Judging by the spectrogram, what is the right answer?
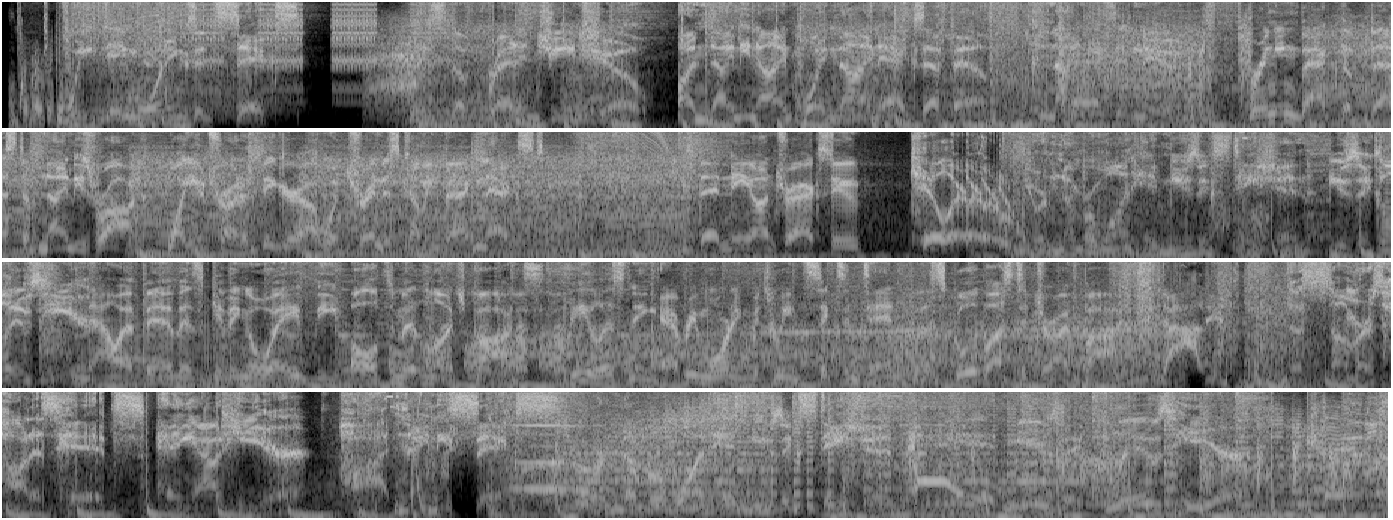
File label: Multiformat Imaging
